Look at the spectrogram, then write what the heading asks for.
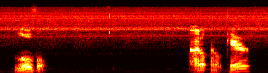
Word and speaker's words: Louisville: you're not from here I guess it is pronounced Louisville I don't care it's pronounced global not Louisville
